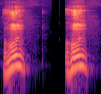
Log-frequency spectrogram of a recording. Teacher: یہاں پر ہا کے اوپر 2 پیش یعنی تنوین ہے، تو جب ہا کو پڑھیں گے تو آخر میں نون ساکن کی آواز آئے گی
